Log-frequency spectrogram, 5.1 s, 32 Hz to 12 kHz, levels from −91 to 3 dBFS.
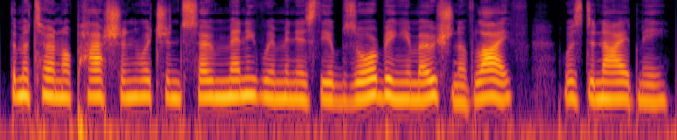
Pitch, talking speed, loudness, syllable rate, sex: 190 Hz, 200 wpm, -18 LUFS, 5.8 syllables/s, female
